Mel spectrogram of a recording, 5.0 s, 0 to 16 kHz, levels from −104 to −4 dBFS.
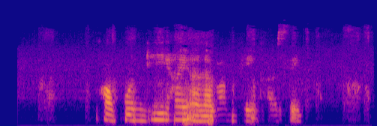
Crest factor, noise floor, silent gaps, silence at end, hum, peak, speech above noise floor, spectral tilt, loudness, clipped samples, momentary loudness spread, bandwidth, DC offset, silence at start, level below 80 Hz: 22 dB; -71 dBFS; none; 0.1 s; none; -18 dBFS; 33 dB; -5.5 dB/octave; -38 LUFS; under 0.1%; 21 LU; 7.6 kHz; under 0.1%; 0.65 s; -68 dBFS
